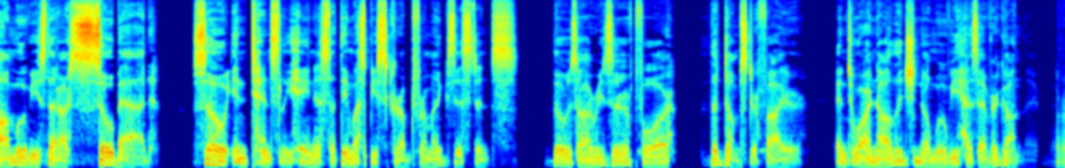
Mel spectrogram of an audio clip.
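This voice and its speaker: A man puts on a character voice. It is very deep and low, with fairly even intonation at a moderate pace. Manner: dramatic announcer delivery.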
